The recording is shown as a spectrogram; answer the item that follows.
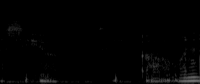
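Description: A person's voice speaking softly, close to a whisper, then rising into normal speech near the end.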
